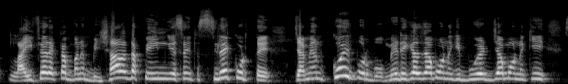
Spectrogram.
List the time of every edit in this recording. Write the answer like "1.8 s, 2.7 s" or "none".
none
